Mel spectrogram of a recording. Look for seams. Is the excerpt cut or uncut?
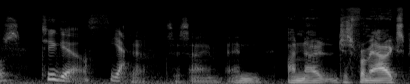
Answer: uncut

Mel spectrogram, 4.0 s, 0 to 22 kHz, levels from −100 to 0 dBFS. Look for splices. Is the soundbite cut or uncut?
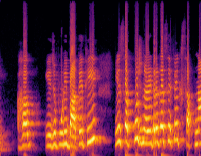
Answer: uncut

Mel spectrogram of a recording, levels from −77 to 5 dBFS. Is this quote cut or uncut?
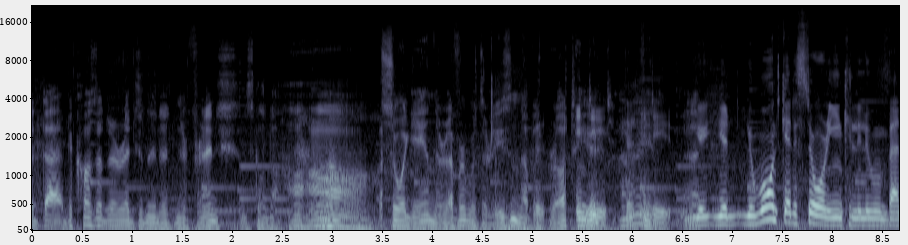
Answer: cut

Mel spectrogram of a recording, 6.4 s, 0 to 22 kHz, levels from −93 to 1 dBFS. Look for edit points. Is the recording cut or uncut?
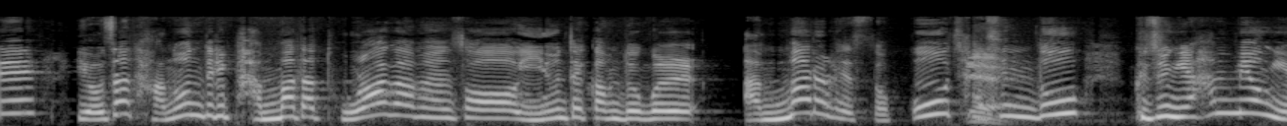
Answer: uncut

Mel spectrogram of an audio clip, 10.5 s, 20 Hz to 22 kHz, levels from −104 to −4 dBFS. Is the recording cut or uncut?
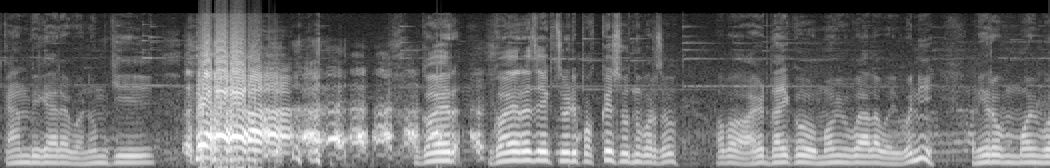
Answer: uncut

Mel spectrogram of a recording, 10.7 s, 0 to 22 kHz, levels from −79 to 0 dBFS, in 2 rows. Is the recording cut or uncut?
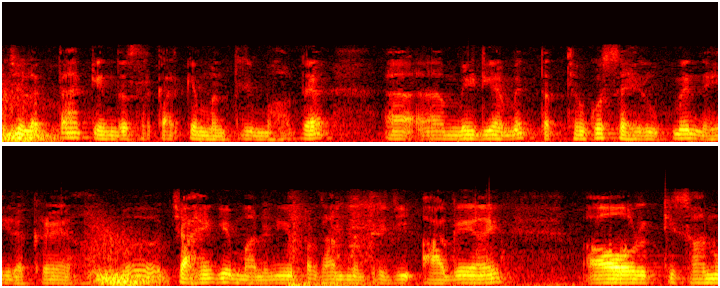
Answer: uncut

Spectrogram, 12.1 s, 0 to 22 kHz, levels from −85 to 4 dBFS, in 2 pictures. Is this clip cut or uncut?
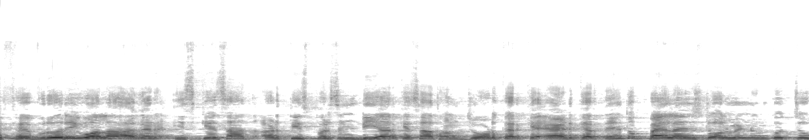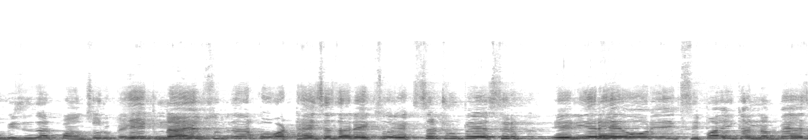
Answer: cut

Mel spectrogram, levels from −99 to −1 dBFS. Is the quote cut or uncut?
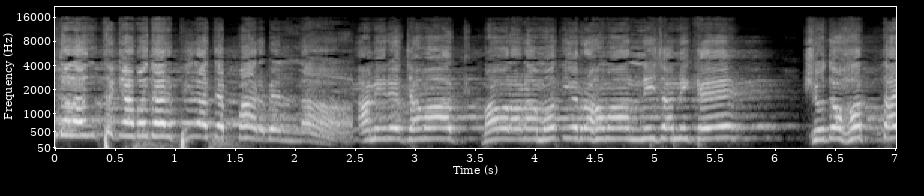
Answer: cut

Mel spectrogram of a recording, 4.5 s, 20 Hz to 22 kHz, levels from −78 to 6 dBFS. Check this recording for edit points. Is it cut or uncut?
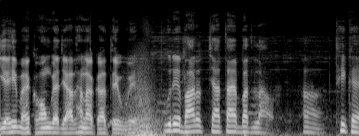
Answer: cut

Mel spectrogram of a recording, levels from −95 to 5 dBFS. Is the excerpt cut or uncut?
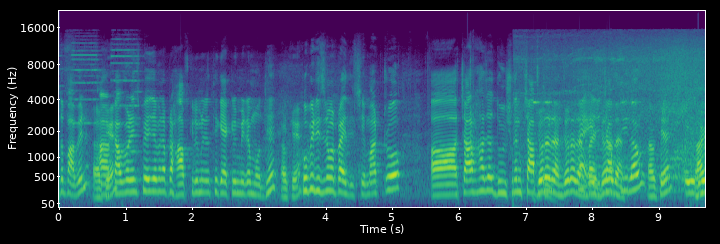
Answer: cut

